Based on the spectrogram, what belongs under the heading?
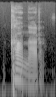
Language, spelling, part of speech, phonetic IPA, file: Polish, kanar, noun, [ˈkãnar], Pl-kanar.ogg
